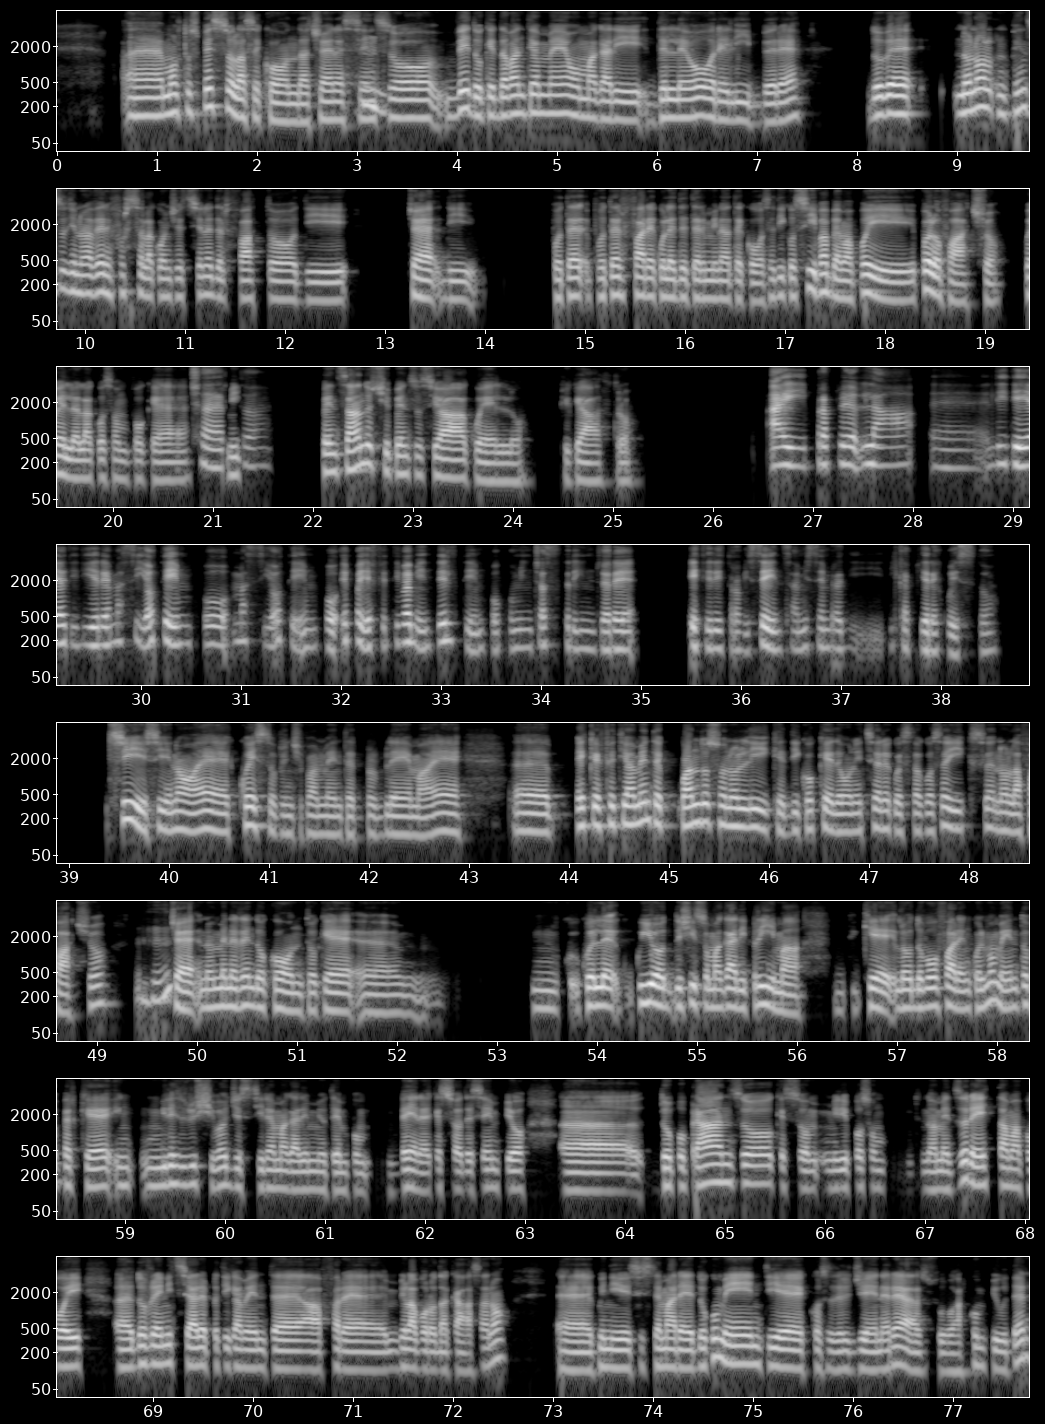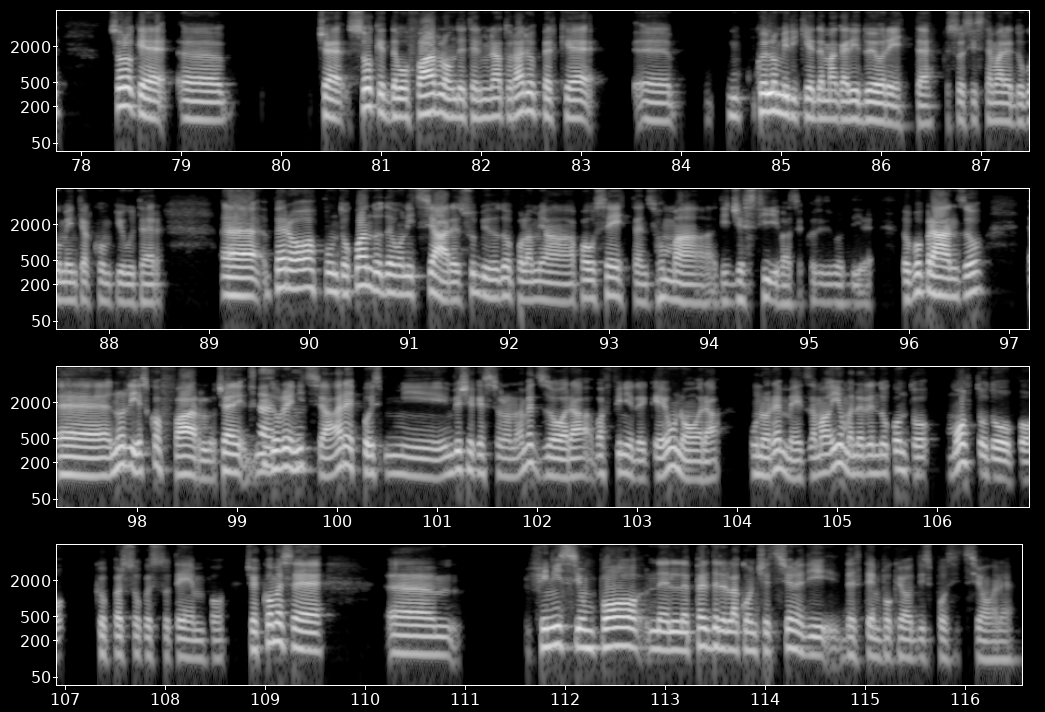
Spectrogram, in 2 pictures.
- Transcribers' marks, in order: "cioè" said as "ceh"; "cioè" said as "ceh"; "cioè" said as "ceh"; "cioè" said as "ceh"; "Cioè" said as "ceh"; "cioè" said as "ceh"
- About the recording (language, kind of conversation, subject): Italian, advice, Perché continuo a procrastinare su compiti importanti anche quando ho tempo disponibile?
